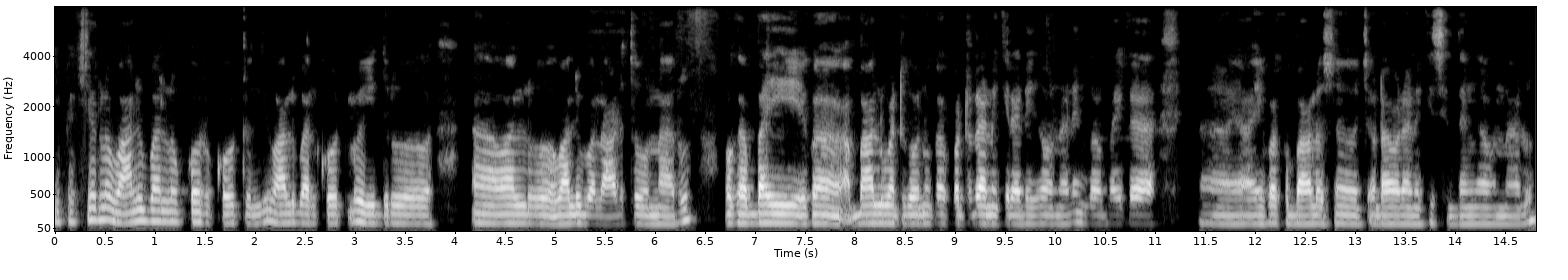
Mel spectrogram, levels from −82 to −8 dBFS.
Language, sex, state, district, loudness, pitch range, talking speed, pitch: Telugu, male, Andhra Pradesh, Chittoor, -21 LUFS, 110-120 Hz, 140 wpm, 115 Hz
